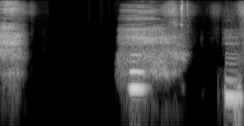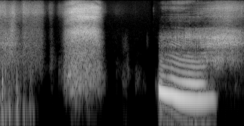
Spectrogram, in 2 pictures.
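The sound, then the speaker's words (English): Several drawn-out yawns, each a breathy inhale sliding into a voiced, groaning exhale, separated by short silences, with the last one the longest and loudest. “I think I'm slowly getting to the point where I don't want to talk anymore. Because I keep yawning.”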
